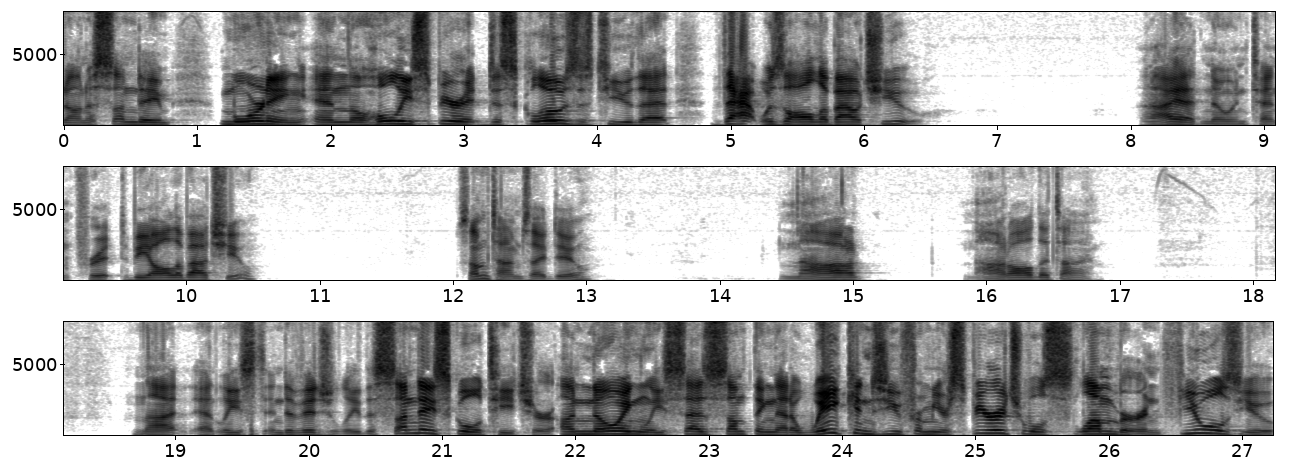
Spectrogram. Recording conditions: large echoing room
